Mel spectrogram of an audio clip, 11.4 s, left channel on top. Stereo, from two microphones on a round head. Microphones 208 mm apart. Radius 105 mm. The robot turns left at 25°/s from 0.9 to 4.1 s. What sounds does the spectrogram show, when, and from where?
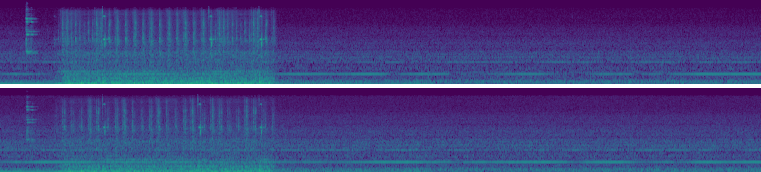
0.4 s a clink: 50° left (ahead or behind), 3 m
